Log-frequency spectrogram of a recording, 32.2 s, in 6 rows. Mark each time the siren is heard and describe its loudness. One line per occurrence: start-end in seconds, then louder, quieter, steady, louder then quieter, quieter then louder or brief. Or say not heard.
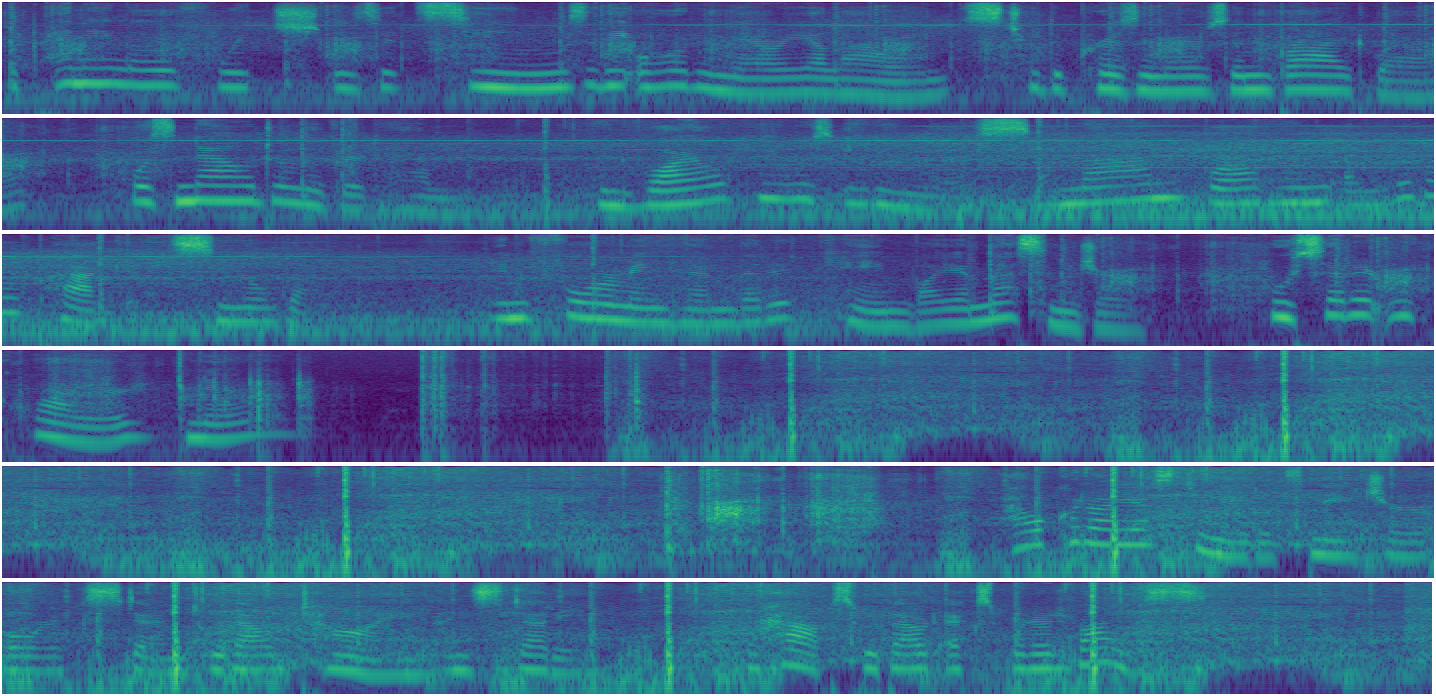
not heard.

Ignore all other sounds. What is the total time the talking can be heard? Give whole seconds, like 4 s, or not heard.
24 s.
